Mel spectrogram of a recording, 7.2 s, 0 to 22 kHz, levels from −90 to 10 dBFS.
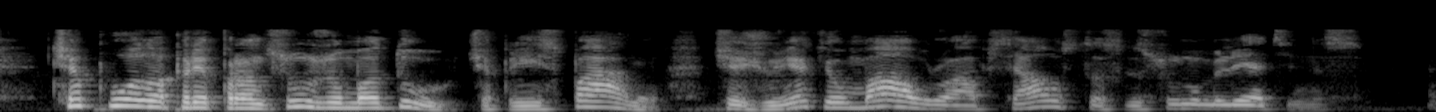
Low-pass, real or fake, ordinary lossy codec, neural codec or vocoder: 7.2 kHz; real; MP3, 48 kbps; none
